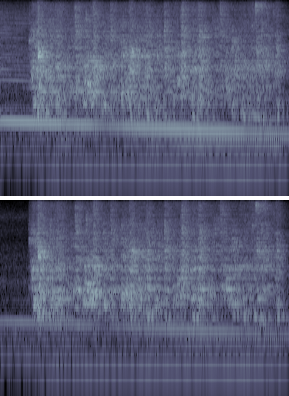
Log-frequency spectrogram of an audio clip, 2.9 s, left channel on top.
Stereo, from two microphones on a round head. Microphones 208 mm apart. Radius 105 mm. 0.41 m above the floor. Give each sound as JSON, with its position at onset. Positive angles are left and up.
{"t": 0.3, "sound": "a splash", "side_deg": 20, "distance_m": 1.1}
